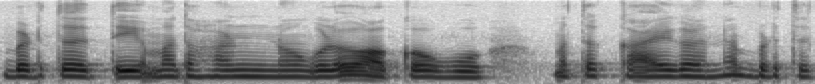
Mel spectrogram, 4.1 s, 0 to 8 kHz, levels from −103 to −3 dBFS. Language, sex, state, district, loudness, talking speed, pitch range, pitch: Kannada, female, Karnataka, Belgaum, -18 LUFS, 120 wpm, 180-195 Hz, 185 Hz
